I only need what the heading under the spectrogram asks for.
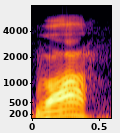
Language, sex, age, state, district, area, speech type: Punjabi, male, 18-30, Punjab, Shaheed Bhagat Singh Nagar, rural, read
